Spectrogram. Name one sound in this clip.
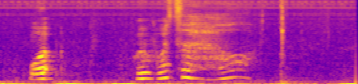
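A teenage boy speaks in short bursts close to the microphone.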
